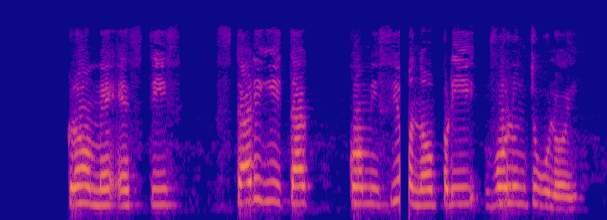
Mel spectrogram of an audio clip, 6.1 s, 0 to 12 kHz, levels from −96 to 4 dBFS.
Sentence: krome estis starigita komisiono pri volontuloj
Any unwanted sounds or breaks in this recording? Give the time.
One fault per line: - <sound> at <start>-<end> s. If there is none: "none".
- dropout at 4.0-4.1 s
